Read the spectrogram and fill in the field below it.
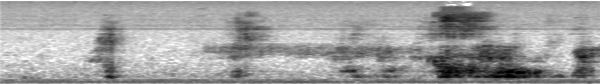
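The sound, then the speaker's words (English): A dog barks a few times in short, scattered bursts in a movie scene, the loudest cluster near the end, sounding faint over a low steady hum. “Oh, a dog barked.”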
